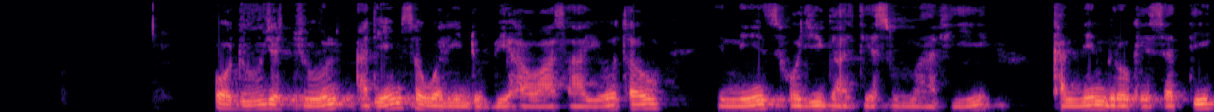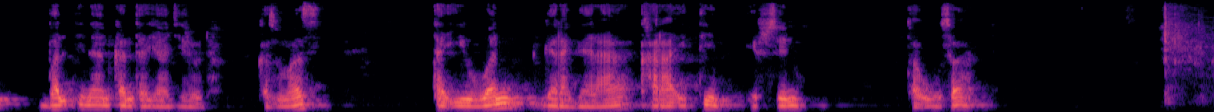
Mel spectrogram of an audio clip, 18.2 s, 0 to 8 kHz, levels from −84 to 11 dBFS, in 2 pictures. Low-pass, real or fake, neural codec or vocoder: 7.2 kHz; real; none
